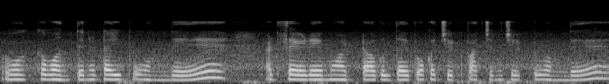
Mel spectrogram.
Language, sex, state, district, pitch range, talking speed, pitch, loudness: Telugu, female, Andhra Pradesh, Chittoor, 215-230 Hz, 120 wpm, 220 Hz, -17 LUFS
